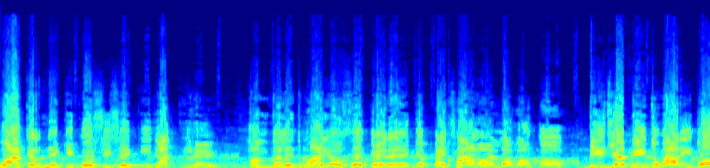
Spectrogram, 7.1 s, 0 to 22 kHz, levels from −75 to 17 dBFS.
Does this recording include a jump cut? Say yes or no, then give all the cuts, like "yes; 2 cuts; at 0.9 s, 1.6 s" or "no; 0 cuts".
yes; 2 cuts; at 2.3 s, 5.7 s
